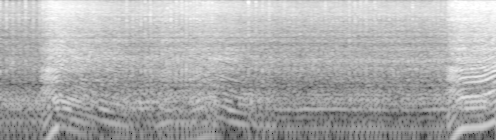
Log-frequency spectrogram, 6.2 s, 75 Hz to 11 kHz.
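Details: Sachs-Dolmar 100 chainsaw after carb rebuild, suspected air leak, now being tuned: quick throttle blips either side of a steady, even buzzing idle that holds without dying; saw now idles properly.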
